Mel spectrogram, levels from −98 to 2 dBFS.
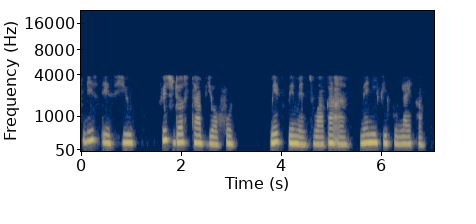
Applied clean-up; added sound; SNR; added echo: none; none; none; none.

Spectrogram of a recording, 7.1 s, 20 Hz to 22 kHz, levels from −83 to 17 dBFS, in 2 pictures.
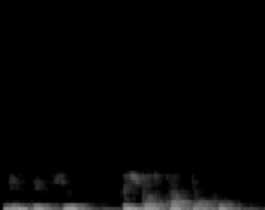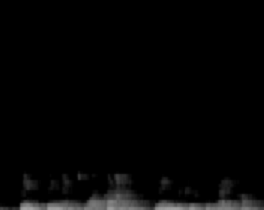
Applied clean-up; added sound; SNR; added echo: none; none; none; reverberation time 2.6 s.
